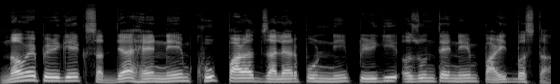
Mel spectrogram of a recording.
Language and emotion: Goan Konkani, neutral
